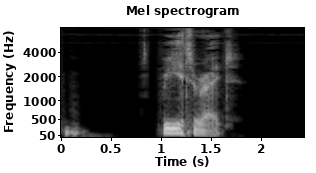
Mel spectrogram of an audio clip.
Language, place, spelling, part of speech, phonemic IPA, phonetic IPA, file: English, Queensland, reiterate, verb / adjective / noun, /ɹiːˈɪtəɹæɪt/, [ɹiːˈɪɾəɹæɪt], En-au-reiterate.ogg
- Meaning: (verb) 1. To say or do (something) for a second time, such as for emphasis 2. To say or do (something) repeatedly 3. To say (something) for a second time, but word it differently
